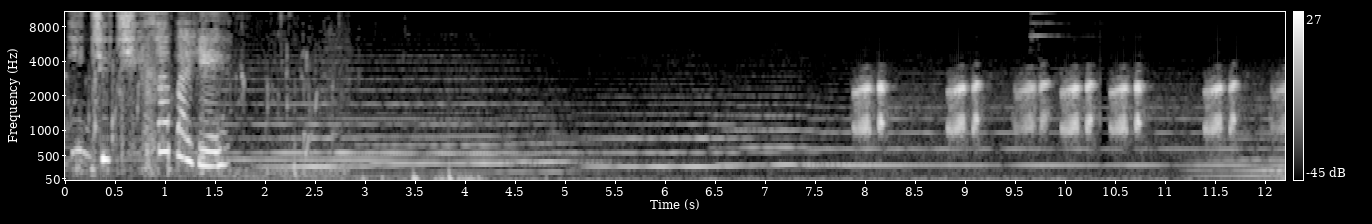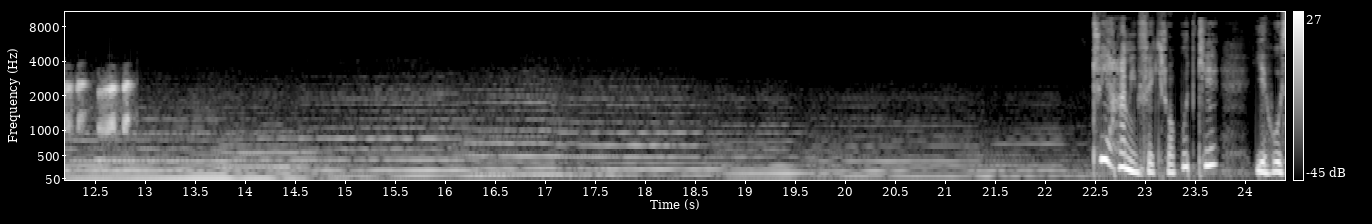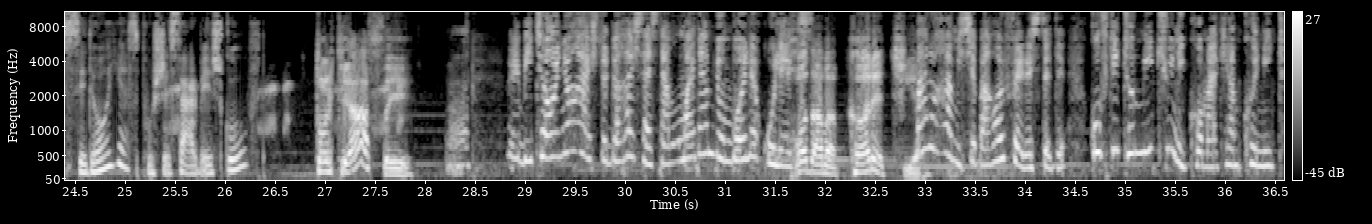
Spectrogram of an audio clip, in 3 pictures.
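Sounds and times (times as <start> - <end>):
soft sustained music: 0.0 - 36.5
speech: 0.1 - 1.8, 23.0 - 36.5
frogs croaking raspily: 1.6 - 3.0, 7.6 - 13.7, 25.3 - 28.6.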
